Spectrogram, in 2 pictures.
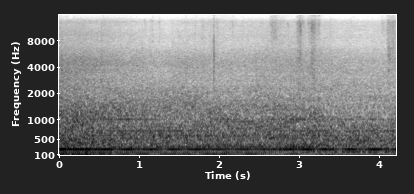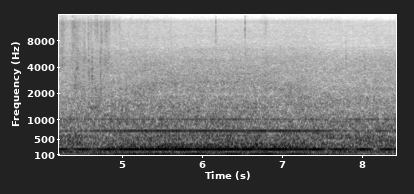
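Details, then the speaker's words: Outdoor AC condenser unit running in cooling mode during a maintenance visit, thermostat set to 70 with about 75 indoors, blower activated; steady low hum and even fan rush over light wind, runs smoothly and sounds normal. "Going to put the call for cool. Drop it down to 70. It's about 75 in here. Hear the blower activated."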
